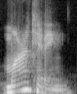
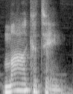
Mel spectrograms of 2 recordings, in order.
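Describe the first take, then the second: First: American accent, with the r sound pronounced. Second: British accent, with no r after the vowel. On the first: "Marketing for American English" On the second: "Marketing for British English"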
